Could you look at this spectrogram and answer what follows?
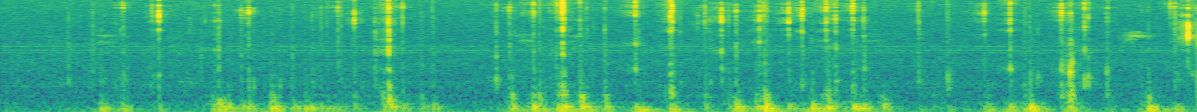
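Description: Code being typed on a computer keyboard while building a React portfolio website, with a steady run of close, crisp key clicks in irregular bursts and short pauses, no talking.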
